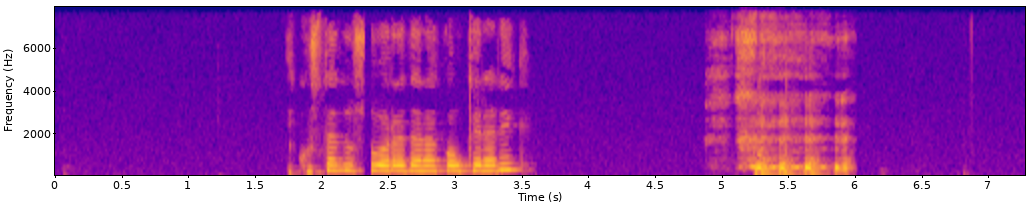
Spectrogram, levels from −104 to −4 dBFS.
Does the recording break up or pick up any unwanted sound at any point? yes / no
yes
